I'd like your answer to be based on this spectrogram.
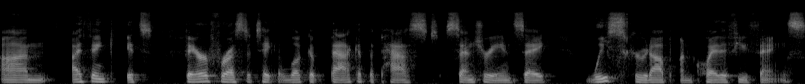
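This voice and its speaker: A man with an ordinary speaking voice, an American accent, fairly low pitch and fairly even intonation, over a quiet background. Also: fairly slow pace. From Washington, D.C. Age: 40s. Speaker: demographic futurist and author. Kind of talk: interview.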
